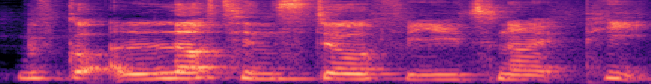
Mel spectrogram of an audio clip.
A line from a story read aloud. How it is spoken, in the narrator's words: she giggles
